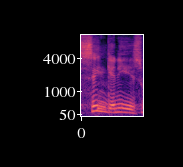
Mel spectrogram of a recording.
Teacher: although two gammas, also the first gamma would be an N, so it is syngenes, which means a relative or a relative to someone.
